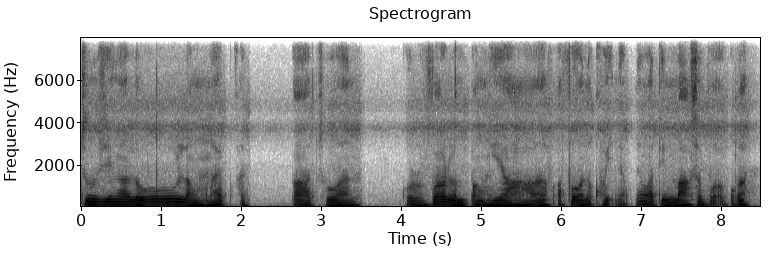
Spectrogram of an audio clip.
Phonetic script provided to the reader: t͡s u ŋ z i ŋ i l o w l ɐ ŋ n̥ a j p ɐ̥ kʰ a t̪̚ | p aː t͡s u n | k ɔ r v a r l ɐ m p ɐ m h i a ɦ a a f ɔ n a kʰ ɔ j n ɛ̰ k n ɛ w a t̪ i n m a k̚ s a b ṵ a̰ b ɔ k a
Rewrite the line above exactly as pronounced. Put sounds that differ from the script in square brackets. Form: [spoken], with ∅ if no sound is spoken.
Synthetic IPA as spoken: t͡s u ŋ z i ŋ [a] l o w l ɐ ŋ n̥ a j p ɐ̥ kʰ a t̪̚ | p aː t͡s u n | k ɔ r v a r l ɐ m p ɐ [ŋ] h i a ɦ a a f ɔ n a kʰ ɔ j n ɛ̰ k n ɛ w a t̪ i n m a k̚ s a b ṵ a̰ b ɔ k a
